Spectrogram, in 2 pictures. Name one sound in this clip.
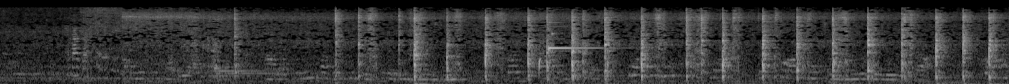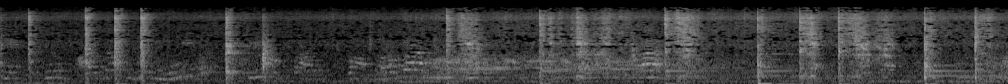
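Food sizzles in a hot wok.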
